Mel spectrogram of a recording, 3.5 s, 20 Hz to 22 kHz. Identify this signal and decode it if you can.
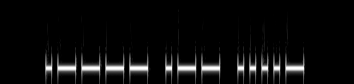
Morse code, heard as a keyed tone, about 20 wpm, 700 Hz. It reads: 1W4
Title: Three Challenging Letter-Number Combinations 20wpm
